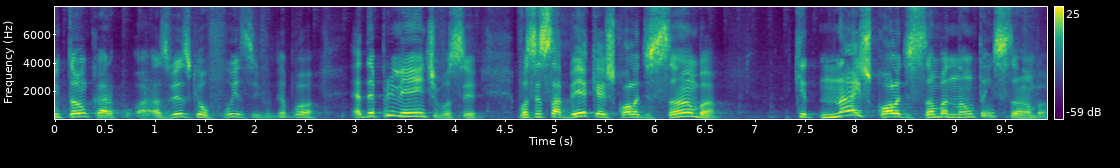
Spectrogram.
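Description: Pitched high, a man talks at a fairly slow pace. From Brazil, Espírito Santo. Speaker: samba composer and singer. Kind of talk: casual chat. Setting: bar.

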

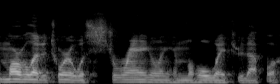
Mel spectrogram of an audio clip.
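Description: The man's voice sits at a medium pitch and has a bright, sharp tone. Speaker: comic book podcast host. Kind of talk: casual chat. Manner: halting, many repeated words.

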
